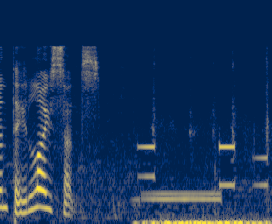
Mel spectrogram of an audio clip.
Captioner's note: phone dialing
